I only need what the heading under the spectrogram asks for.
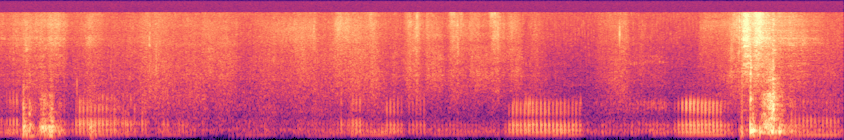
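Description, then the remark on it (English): A female domestic cat purrs loudly into a microphone, a steady low rumble swelling and easing in rhythmic waves with each breath, with no talking over it. “Mochi, purr into the mic.”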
